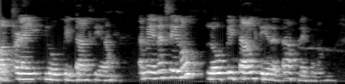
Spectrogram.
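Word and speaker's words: L'Hôpital: இதை எல் ஹாஸ்பிட்டல் rule அப்படின்னு வாசிக்காதீங்க தயவுசெய்து. இதில் வந்து H ஓ எல்லாமே எஸ் எல்லாமே நம்மளுக்கு என்னது? சைலண்ட். லோபிட்டால் தியரம்ங்கிறது தான் கரெக்டாக ப்ரொனவுன்சேஷன்.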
